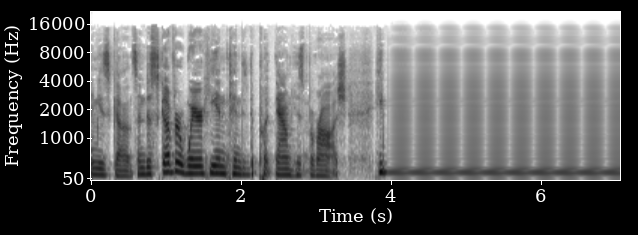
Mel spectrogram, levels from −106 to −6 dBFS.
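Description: At 3.95 s the speech gives way to a system hang loop that runs to the end of the clip. Playback froze while the hardware kept replaying one 21.33 ms slice, which fits a 1024-sample buffer, producing a steady 46.9 Hz buzz.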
